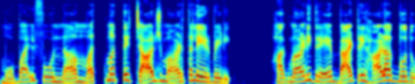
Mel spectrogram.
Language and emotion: Kannada, fearful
